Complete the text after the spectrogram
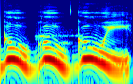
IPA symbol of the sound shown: gui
